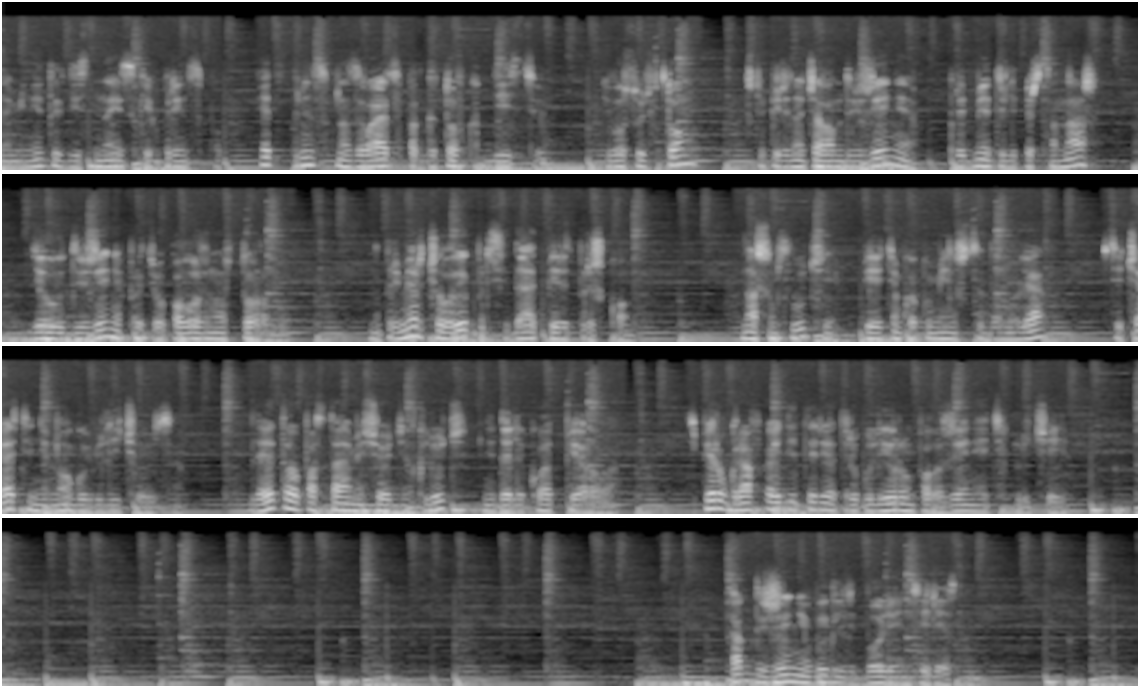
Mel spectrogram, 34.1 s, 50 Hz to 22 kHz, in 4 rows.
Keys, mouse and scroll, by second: 22.4 click, 23.2-23.8 scroll, 24.1-24.5 scroll, 24.8 click, 25.2-27.2 typing, 25.9 click, 26.1 click, 26.9-27.4 drag, 27.5 click, 27.6 middle click, 27.6-28.7 scroll up 11, 28.1 click, 28.4-28.7 middle drag, 28.7 click, 28.8 g, 28.9 y, 29.3-29.9 drag, 29.7 g, 30.2-31.3 drag.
